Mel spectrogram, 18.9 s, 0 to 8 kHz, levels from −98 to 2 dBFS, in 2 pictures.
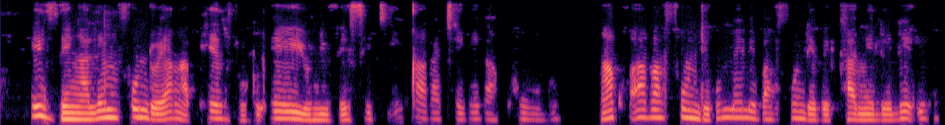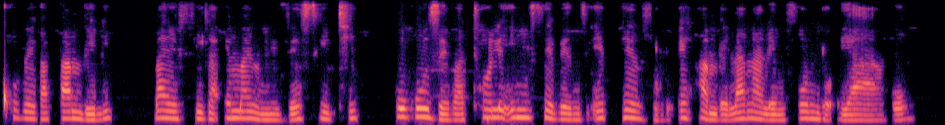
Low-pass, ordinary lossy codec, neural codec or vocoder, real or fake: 7.2 kHz; Opus, 24 kbps; none; real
